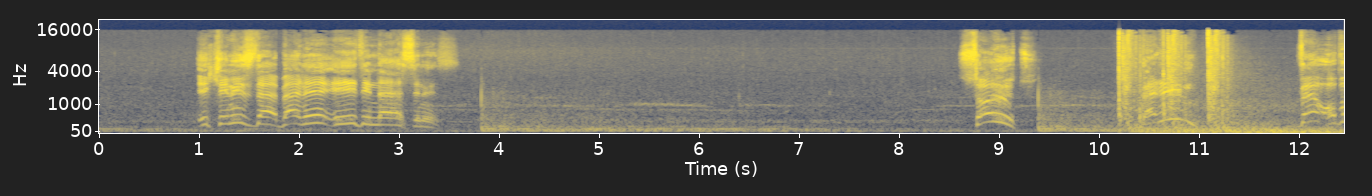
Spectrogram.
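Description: A man shouts angrily and loudly.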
